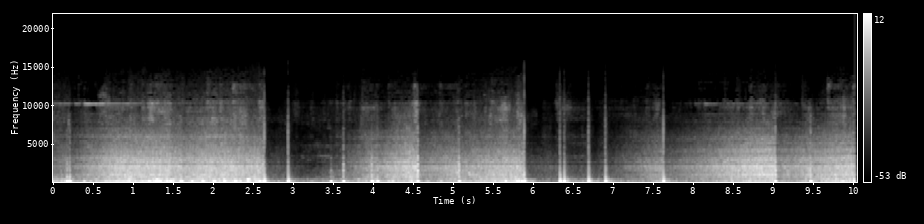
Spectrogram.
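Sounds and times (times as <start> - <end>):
fireworks crackling: 0.0 - 10.0.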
